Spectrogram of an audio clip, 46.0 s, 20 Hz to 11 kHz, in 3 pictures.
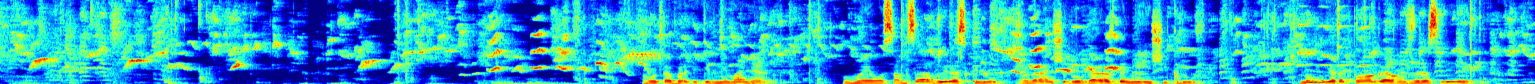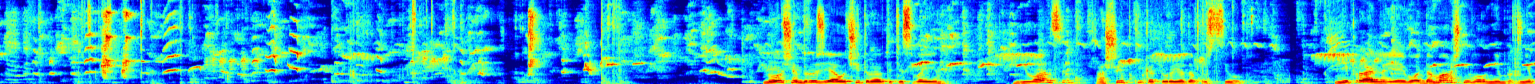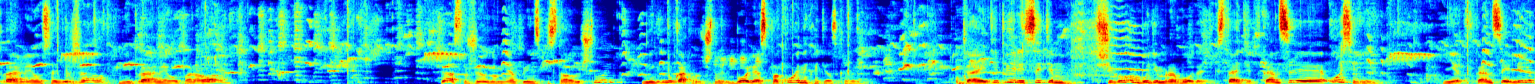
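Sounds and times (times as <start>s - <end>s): finches chirping: 0.0s - 46.0s.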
